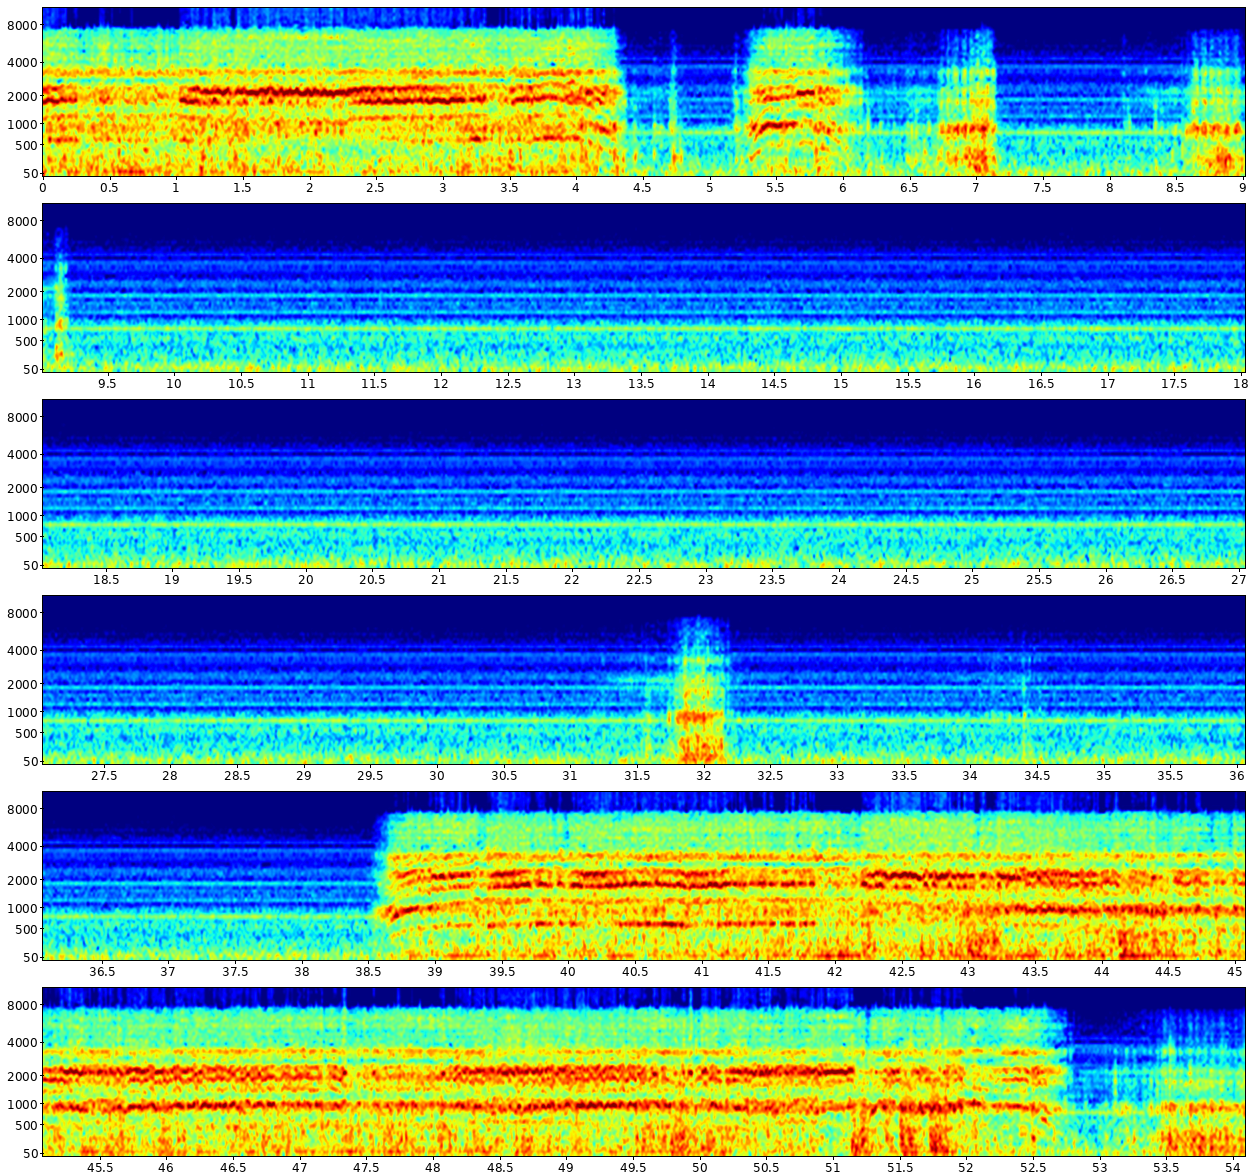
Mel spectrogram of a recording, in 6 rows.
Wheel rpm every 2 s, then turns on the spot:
160, 160, 40, 10, 10, 0, 0, 0, 0, 0, 0, 0, 0, 0, 0, 0, 0, 0, 0, 90, 160, 150, 130, 130, 130, 120, 40.
4-8 52-54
